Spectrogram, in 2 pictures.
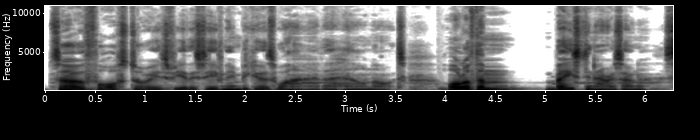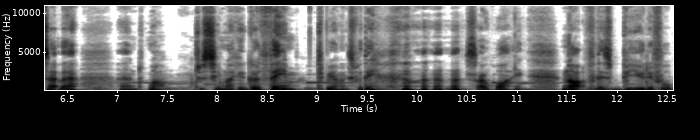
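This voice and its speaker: A man who narrates horror stories and hosts, speaking as a storyteller. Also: deep voice. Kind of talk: dramatic first-person story narration and casual sign-off.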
